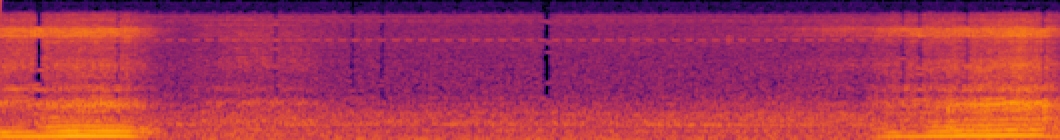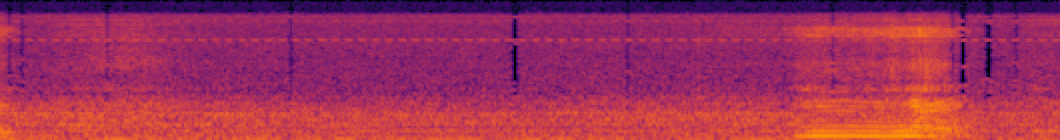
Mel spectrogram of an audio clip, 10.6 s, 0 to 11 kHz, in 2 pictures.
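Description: Deep, rattling snores on breathing in, about every five seconds, roughly 12 to 13 breaths a minute, in a quiet room.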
